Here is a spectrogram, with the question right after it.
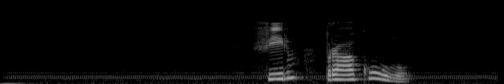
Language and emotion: Russian, neutral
